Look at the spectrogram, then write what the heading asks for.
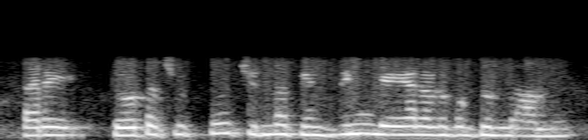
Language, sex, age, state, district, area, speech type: Telugu, male, 18-30, Telangana, Jangaon, rural, conversation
